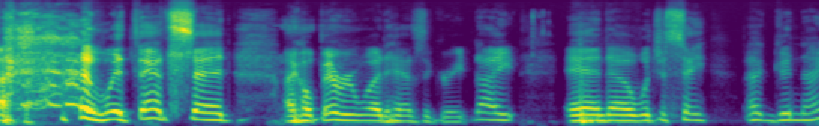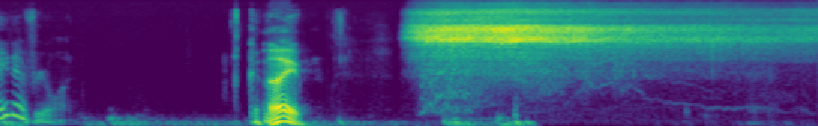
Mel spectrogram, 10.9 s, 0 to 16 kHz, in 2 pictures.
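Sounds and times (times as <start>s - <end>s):
laughter: 0.0s - 4.3s
speech: 0.0s - 6.0s, 7.1s - 7.6s, 8.2s - 8.6s
hiss of escaping steam: 8.2s - 10.9s.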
